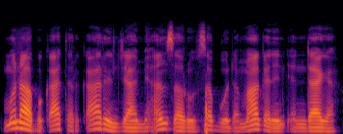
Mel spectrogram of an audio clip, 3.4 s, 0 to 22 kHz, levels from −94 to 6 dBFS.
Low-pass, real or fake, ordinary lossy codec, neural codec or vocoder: none; real; none; none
